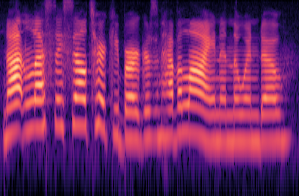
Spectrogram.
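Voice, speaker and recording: A sharp-tongued single schoolteacher, acted by a woman in an old-time radio comedy. Her voice is high and forceful, with dry wisecracks. The sound is close and slightly dull. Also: fast, clear, resonant tone, no echo. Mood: sardonic. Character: wry, quick-witted single schoolteacher woman, lovelorn and sardonic. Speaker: lead actress.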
